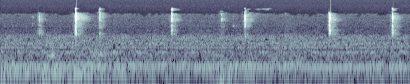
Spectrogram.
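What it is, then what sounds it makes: Soap bar being scored with a blade. A thin blade scores diagonal lines across the surface of a solid white soap bar, making short, crisp, bright ticks and clicks at irregular intervals. The quiet scratches sit over a steady low hum.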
